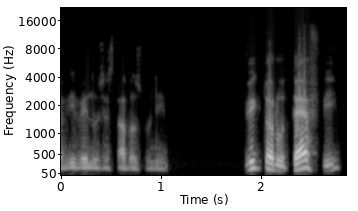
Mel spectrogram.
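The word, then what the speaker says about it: Houteff: Victor Utef, que às vezes é pronunciada no americano Hauref, mas vamos pronunciá-lo como Utef, igual como a ex-presidenta do Brasil, né?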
